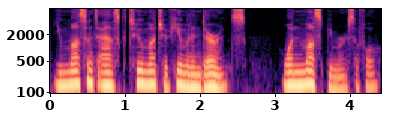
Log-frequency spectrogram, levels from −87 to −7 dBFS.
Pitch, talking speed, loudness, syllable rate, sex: 135 Hz, 165 wpm, -18 LUFS, 5.0 syllables/s, male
